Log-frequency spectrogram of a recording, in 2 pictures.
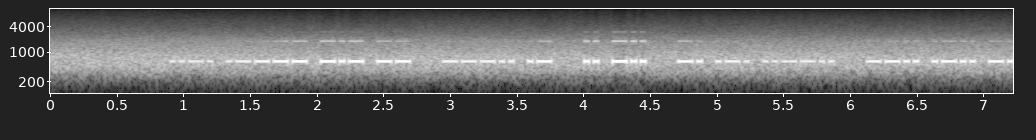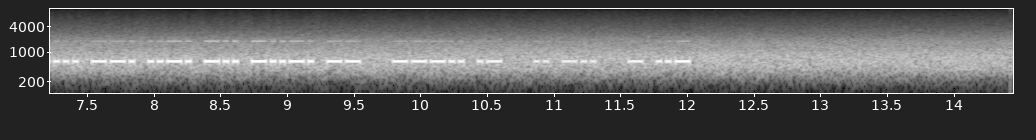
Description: Morse code, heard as a keyed tone, machine-sent, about 34 wpm, 610 Hz, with radio static, fading and a narrow filter. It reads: F1KM 8A ID NR? ZL6GFD/M 8A ID TU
